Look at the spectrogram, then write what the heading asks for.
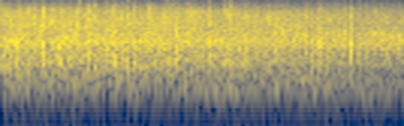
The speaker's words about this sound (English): So give him a hand clap.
